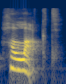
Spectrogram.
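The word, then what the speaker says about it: הָלַכְתְּ: This is halakta. Halakt. Okay? Halakh't. This is the verb Halakh, meaning to go or walk. And it has the suffix atav with the little simple shva.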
